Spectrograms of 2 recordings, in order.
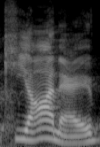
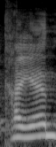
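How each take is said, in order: First: The name is said the way it is spelled. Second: The name sounds like the pepper cayenne. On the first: This is how the spelling looks. The speaker calls it wrong. "It looks like Kiane" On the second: This is the actual pronunciation. The speaker calls it right. "it's actually pronounced like Cayenne the Pepper"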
